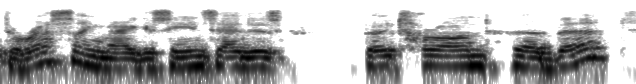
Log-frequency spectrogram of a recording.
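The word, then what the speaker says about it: Bertrand Hébert: wrestling magazines, that is Bertrand Herbert. Did I pronounce that right? Exactly, Mr. Apter.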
